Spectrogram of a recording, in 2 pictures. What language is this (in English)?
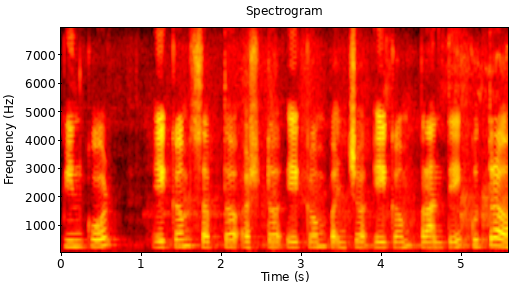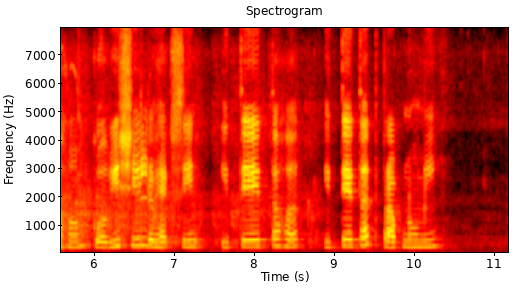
Sanskrit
